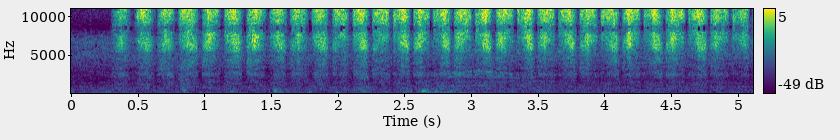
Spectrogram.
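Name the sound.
sanding custom paint with 320 grit sandpaper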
